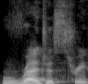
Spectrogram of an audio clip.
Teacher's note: the winning syllable in this word is the first, registry.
